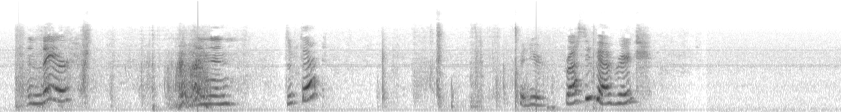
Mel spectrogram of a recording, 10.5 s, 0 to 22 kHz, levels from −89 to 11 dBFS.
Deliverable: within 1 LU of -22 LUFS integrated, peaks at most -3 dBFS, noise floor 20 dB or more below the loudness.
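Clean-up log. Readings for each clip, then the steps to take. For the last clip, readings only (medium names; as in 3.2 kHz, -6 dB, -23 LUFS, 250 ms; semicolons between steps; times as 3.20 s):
dropouts 3; longest dropout 4.0 ms; loudness -25.0 LUFS; peak level -8.0 dBFS; loudness target -22.0 LUFS
-> interpolate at 0.23/2.47/6.70 s, 4 ms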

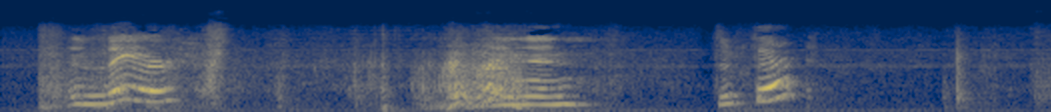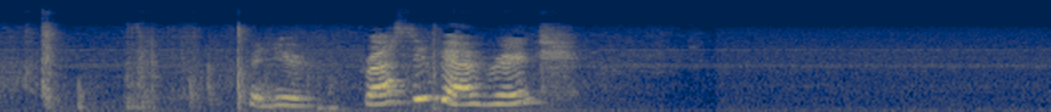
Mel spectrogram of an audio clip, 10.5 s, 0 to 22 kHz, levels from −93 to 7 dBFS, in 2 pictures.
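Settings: dropouts 0; loudness -25.0 LUFS; peak level -8.0 dBFS; loudness target -22.0 LUFS
-> trim +3 dB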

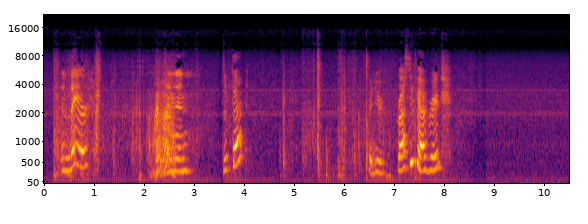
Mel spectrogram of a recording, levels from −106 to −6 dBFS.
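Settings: loudness -22.0 LUFS; peak level -5.0 dBFS; noise floor -59 dBFS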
